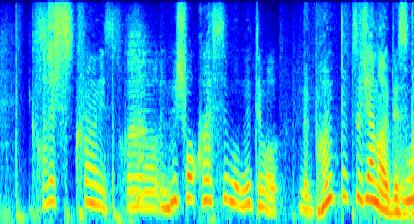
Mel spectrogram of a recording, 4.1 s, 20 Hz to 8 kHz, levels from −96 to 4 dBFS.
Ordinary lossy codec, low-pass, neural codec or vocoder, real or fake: none; none; codec, 16 kHz, 0.5 kbps, X-Codec, HuBERT features, trained on general audio; fake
